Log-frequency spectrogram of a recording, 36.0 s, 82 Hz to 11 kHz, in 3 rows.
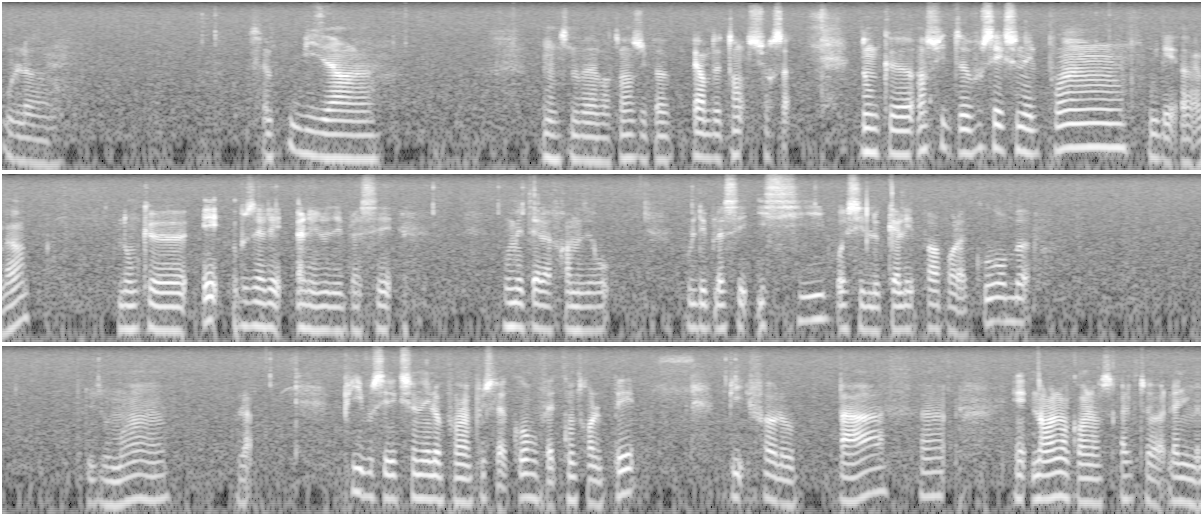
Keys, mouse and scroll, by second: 1.7-3.6 middle drag, 4.6-7.1 drag, 7.3-9.6 middle drag, 9.6-10.9 drag, 11.8-13.6 drag, 13.8-15.2 middle drag, 15.8 KP_Decimal, 16.8-17.6 middle drag, 19.7-21.3 middle drag, 22.2 right click, 24.1 ctrl+p, 29.6 alt+a, 31.0 KP_0, 34.6 a.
